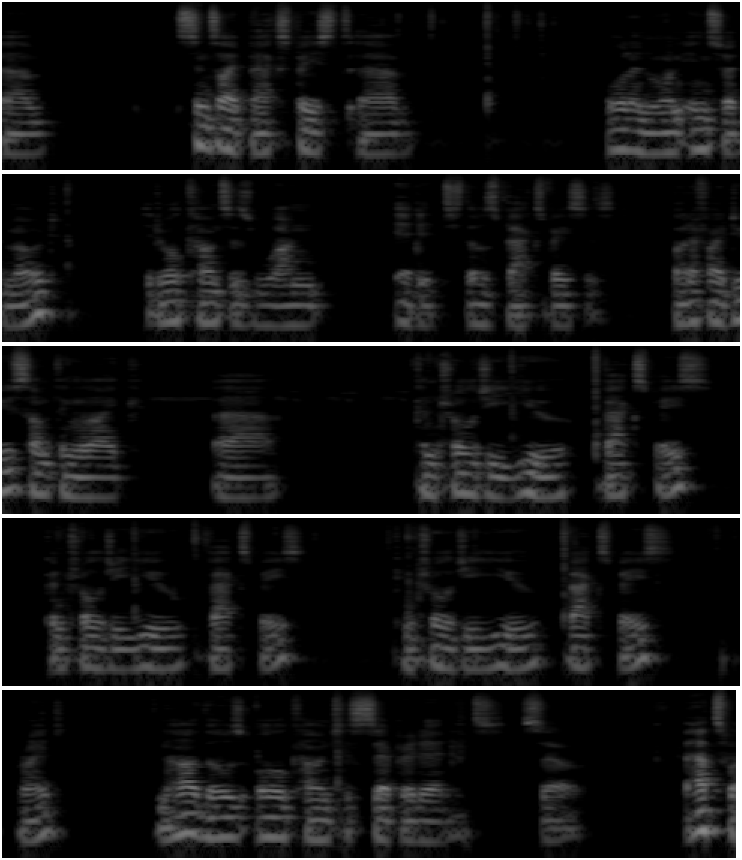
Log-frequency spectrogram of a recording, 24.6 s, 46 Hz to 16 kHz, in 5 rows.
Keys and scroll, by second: 1.4-3.7 typing, 4.7 Escape, 5.4 u, 8.6 shift+a, 12.8 ctrl+g, 13.3 u, 13.9 ctrl+g, 15.7 u, 16.1 ctrl+g, 18.0 u, 18.6 ctrl+g, 20.8 Escape, 20.8 u, 21.4 u, 22.0 u.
